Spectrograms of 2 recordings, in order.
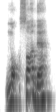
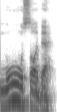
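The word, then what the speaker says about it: مؤصدة: Ini bacaan Ibnu Katsir bukan muqsadah tapi hamzahnya itu diganti dengan huruf wawu ya, wawu wawu sukun. Jadi bacanya alaihimu narum musadah. Alaihimu narum musadah. Bukan muqsadah tapi musadah.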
